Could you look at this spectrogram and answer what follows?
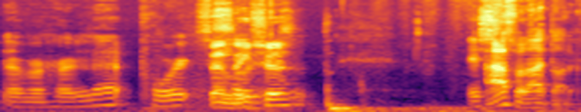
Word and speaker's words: St. Lucia: St. Lucia? That's what I thought at first. And I was like, you got money. St. Lucie? I thought it was Lucia. No, St. Lucia.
